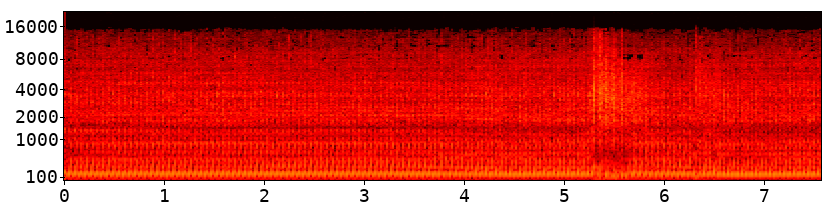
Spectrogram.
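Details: 1988 Honda TRX200SX single-cylinder engine on the bench just after full rebuild (cylinder bored .020 over, new crank bearings and seals, replacement case, JB-Welded stator cover): smooth steady idle with an even low drone, no knocking, brief handling clatter; runs like new.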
